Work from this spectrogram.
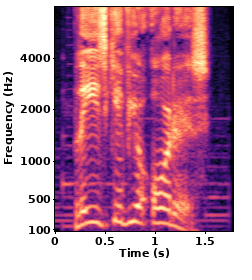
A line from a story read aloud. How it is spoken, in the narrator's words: replied Boisdelot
